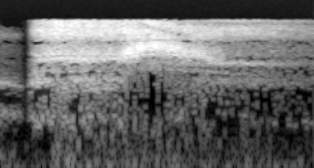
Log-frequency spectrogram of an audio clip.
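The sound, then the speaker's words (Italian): A person makes a long, steady hissing sound with the voice, a sharp airy sibilance that starts abruptly, holds for about three seconds and tapers slightly at the end, with no speech. “Io feci un sibilo.”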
